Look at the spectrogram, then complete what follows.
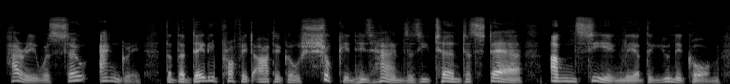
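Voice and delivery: usual speaking voice

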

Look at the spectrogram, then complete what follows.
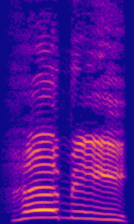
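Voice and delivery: high, very loud giant roar. A narrator's reading. Giant calls to terrified girl, roaring. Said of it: "roared Grawp".

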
